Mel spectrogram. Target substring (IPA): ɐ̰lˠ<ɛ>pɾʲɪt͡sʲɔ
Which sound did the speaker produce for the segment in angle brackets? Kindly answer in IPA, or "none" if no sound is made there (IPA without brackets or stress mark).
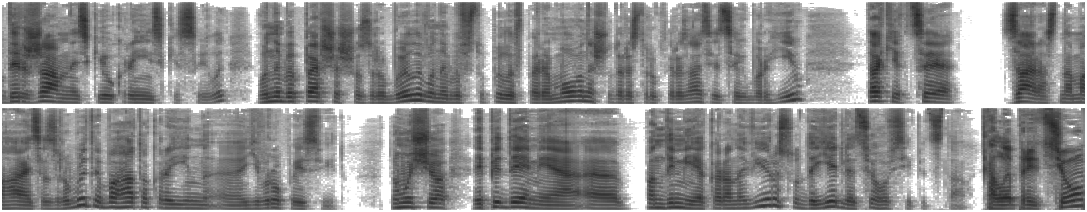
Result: ɛ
